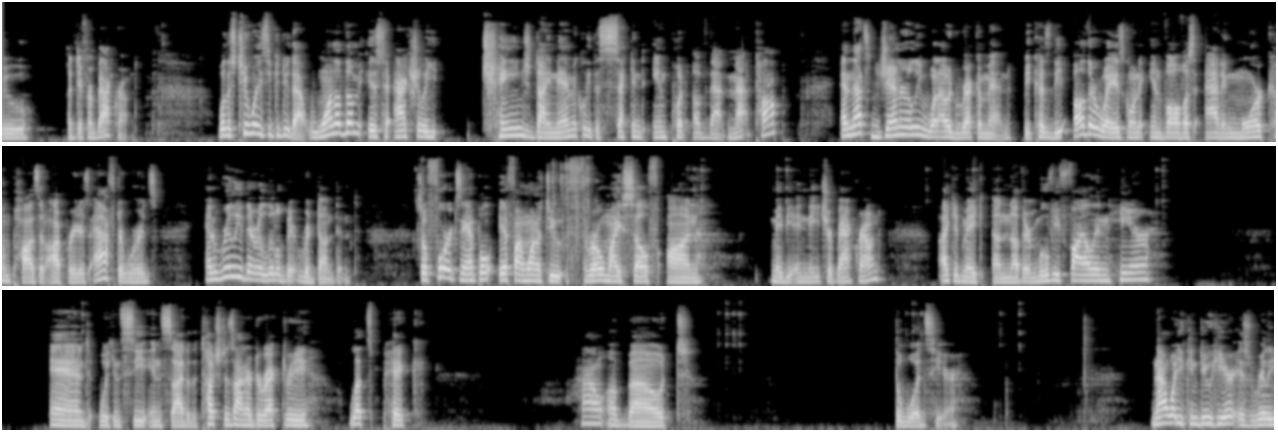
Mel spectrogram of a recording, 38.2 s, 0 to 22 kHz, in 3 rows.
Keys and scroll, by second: 18.0-19.0 typing.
